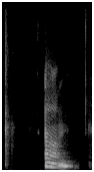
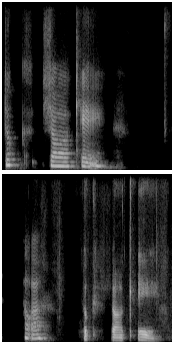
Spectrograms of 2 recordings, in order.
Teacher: So it sounds like a, instead of a regular K like ka, it's more like so the air is stopped abruptly right after you say the K sound. So tuk sha K.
